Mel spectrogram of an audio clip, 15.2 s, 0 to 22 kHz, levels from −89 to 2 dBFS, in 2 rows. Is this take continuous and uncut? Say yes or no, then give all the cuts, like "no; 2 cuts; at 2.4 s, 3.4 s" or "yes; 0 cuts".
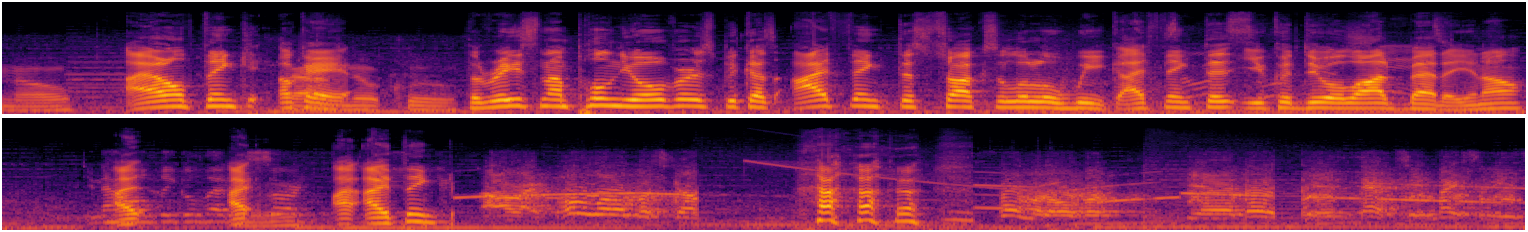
no; 3 cuts; at 9.8 s, 12.4 s, 13.4 s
